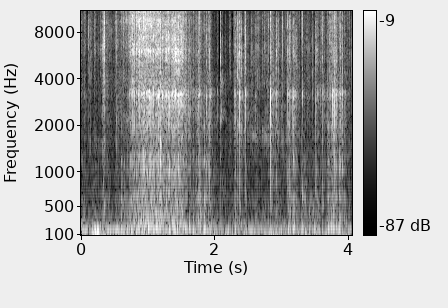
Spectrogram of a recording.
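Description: A pink-handled utility blade scores a grid into a solid translucent blue glycerin soap bar held in the hand, then shaves off small cubes. Bright, crisp scratching and cutting sounds open the clip, followed by a longer, louder shave. A run of short, sharp slicing clicks follows.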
